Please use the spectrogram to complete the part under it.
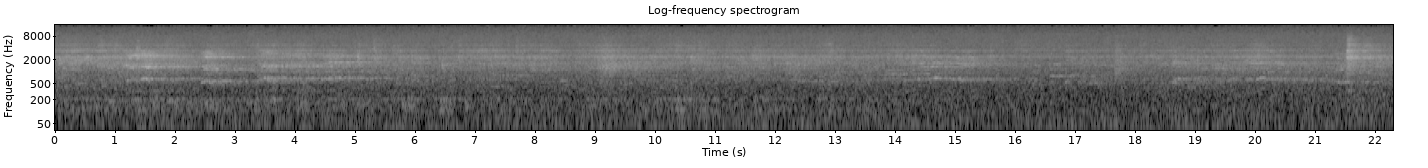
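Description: Young players call out to each other in an echoing rink.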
